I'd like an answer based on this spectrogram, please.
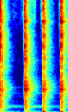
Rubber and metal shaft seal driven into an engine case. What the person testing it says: when you're hitting something in, it'll often change tone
